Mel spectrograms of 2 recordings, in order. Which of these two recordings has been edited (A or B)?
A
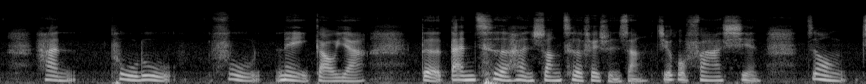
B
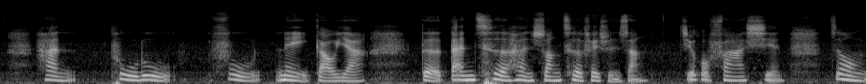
A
